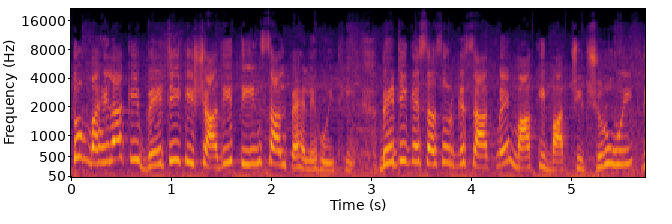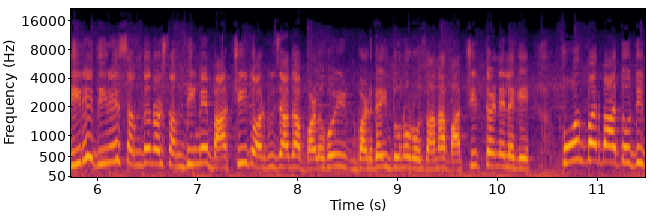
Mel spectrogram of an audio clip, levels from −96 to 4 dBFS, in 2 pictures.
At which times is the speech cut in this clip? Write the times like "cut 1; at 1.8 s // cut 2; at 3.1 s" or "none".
none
